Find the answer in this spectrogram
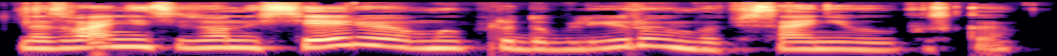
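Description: Woman podcaster, talks super fast, dry studio-like sound, casual. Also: mid-range voice, darkish tone, no echo. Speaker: podcast co-host. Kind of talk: casual panel discussion.

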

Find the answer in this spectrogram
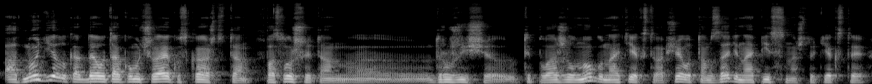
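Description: A man with a fairly low voice talks through a Buddhist text for a podcast. His delivery is loose and conversational, full of hesitations and restarts as he works out his explanations. Now and then he makes light of his own shortcomings. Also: moderate pace, creaky, hardly any pauses, a little mellow. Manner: thinking aloud, many fillers and restarts, self-deprecating. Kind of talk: informal spoken lecture.

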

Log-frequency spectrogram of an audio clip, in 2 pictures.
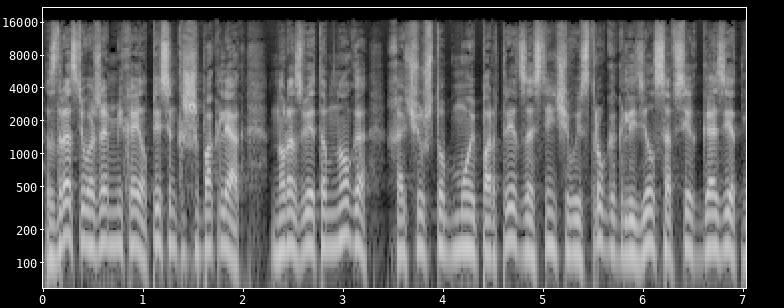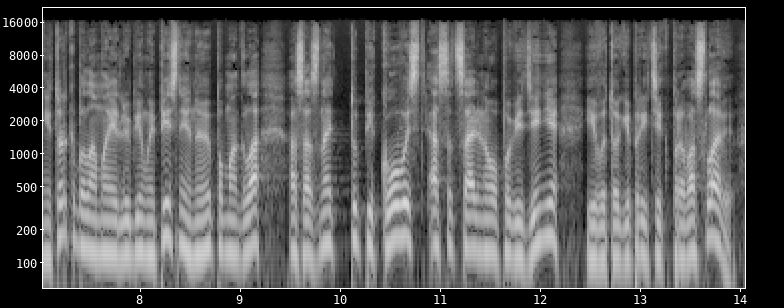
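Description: A man's voice: mid-range voice, fast, few pauses, dark tone. A man hosting a radio show, chatting casually and reading out messages, thinking aloud as he goes.

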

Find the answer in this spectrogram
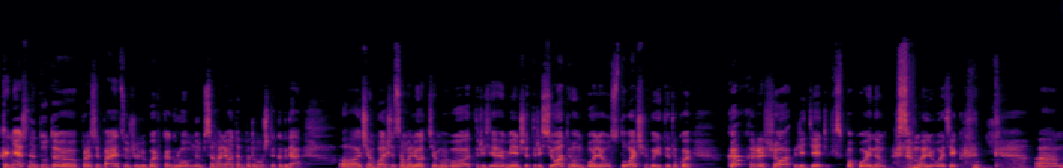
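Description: A woman's voice: mid-range voice, fairly even intonation, normal speed, a bit bright. A young woman in her twenties from Russia, telling a personal travel story in a casual vlog, chatty with frequent fillers and self-corrections. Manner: chatty, many fillers and self-corrections, laughs now and then. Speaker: storytelling vlogger.

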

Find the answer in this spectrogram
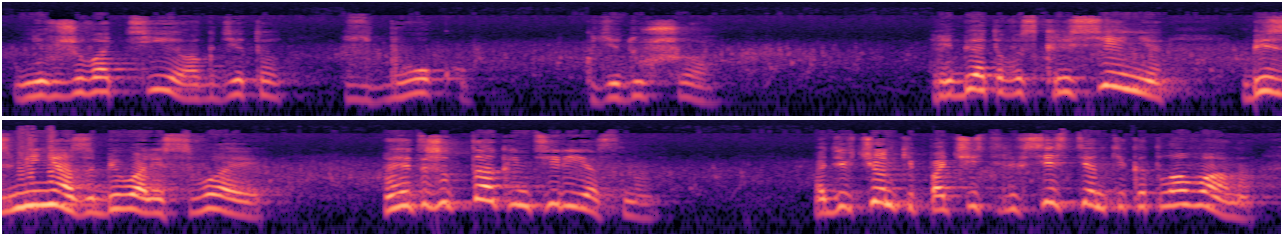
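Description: An actress playing a lively, cheeky schoolboy who narrates his exploits in a radio play. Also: sits high, dull audio. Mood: wistful. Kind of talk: radio play acting with first-person narration.

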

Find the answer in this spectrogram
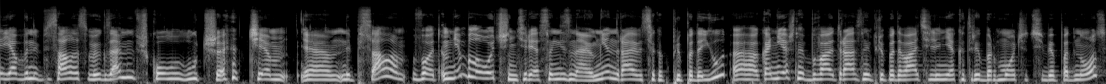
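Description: A woman's voice: on the high side, dry recording, clean studio sound. A young woman from Russia, a journalism student, telling her story as an interview guest in a chatty way, full of fillers and restarts. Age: young adult. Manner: chatty, lots of fillers and self-corrections.

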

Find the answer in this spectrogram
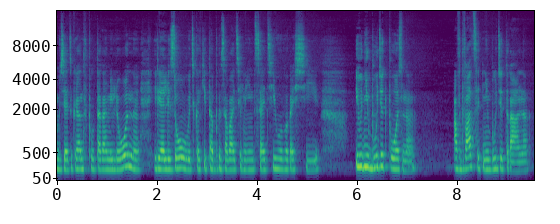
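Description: Young woman, podcast guest, warm mellow voice, emphatic and earnest. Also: lowish voice. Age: 20s. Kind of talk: podcast advice talk.

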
